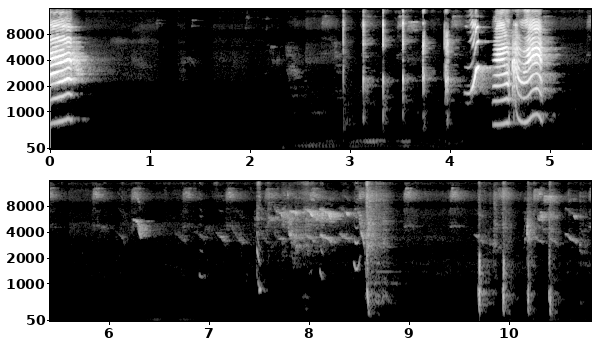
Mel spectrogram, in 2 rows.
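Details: Talking green parrot, a ringneck pet, saying "mummy": one bright harmonic call at the start, a series of crisp clicks, a loud wavering call around 4.5 seconds, then faint ticks and scratchy sounds.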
